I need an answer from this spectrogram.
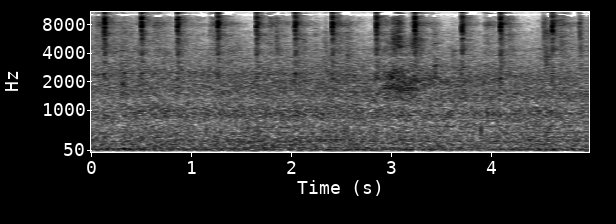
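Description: Loaded ethanol tank cars rolling slowly in reverse: a low rumble with a steady, even ticking of roughly two to three clicks a second.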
